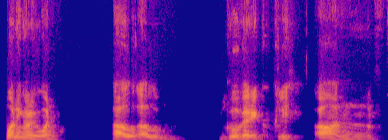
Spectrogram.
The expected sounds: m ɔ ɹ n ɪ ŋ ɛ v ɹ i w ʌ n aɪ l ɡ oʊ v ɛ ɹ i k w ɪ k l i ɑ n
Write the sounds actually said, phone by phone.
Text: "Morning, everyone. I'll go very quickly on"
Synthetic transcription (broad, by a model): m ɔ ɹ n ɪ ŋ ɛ ɹ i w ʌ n aɪ l ɡ oʊ v ɛ ɹ i k w ɪ k l i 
